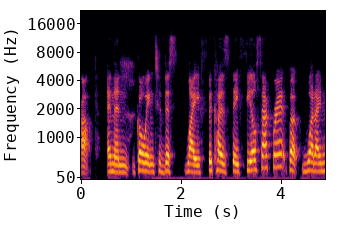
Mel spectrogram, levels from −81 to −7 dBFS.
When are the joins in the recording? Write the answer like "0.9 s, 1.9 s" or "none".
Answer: 2.5 s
